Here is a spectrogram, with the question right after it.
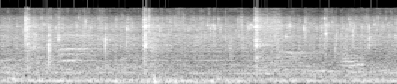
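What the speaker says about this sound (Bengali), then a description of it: "পেঁয়াজটা আমি একটু আগে প্রথমেই ভেজে নিচ্ছি, কারণ পেঁয়াজটা ভাজতে একটু সময় লাগে।" Onions fry in a pan with a continuous close sizzle, broken by a few sharp crackles and spatters.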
